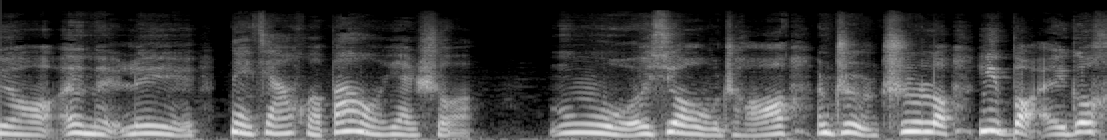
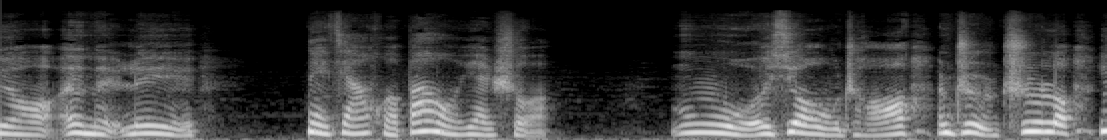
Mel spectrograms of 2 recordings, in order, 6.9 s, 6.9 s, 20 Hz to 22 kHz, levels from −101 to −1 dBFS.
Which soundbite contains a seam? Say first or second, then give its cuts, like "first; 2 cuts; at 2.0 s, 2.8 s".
first; 2 cuts; at 1.3 s, 3.0 s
